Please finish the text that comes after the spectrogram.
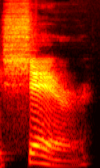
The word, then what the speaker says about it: share: to share a secret can you whistle when you say share share okay share share that's better yeah that's better sure share that's more that's better so it's not s but share you've got to whistle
